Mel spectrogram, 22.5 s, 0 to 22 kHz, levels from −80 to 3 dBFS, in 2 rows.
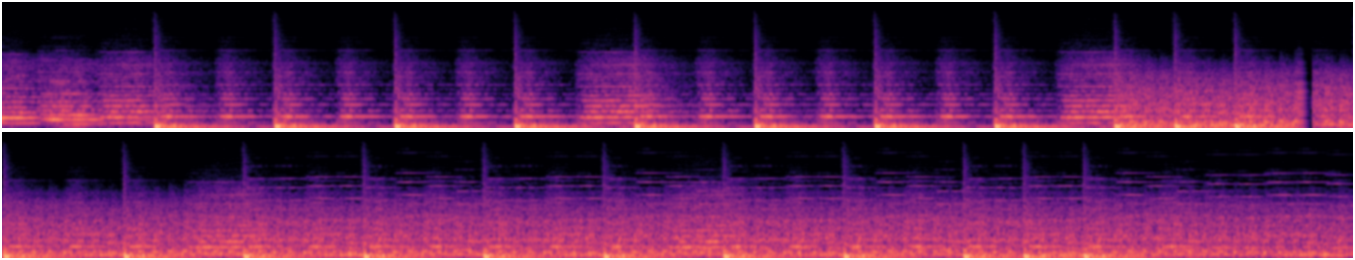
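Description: At 10.81 s, lasting until 10.95 s, a burst of packet loss cuts out about 120 ms of the audio. The receiver fills the gap by stretching the last sound it had, turning it down as it goes, then leaves roughly 10 ms of silence before resuming further along. On a spectrogram, the final spectrum before the gap is smeared horizontally and fades, followed by a thin blank column and an abrupt restart. The waveform shows a repetitive, shrinking envelope.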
